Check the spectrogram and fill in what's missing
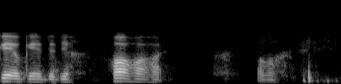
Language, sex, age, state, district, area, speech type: Manipuri, male, 18-30, Manipur, Churachandpur, rural, conversation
